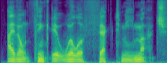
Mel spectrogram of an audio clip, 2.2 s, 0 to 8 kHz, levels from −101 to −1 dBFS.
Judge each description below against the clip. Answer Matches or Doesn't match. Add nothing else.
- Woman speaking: Doesn't match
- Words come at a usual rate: Doesn't match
